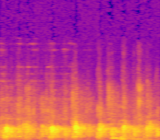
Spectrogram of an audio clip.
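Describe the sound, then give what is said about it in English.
A crowd claps steadily, a dense wash of overlapping hand claps at a constant level with no single claps standing out, a few faint voices mixed in. “You can clap.”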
